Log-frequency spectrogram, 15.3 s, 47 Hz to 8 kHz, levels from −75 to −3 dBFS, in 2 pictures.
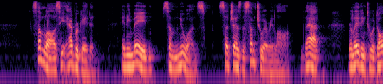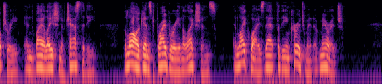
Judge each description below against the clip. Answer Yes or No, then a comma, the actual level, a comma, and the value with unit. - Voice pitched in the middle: No, low, 130 Hz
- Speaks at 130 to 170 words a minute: Yes, average, 155 wpm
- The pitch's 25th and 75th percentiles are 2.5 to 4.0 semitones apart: No, average, 5.3 semitones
